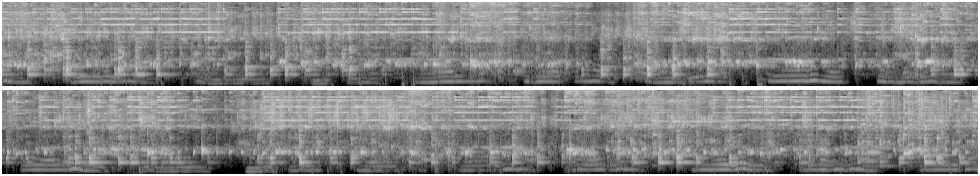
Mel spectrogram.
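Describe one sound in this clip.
An elderly man chants in a low, steady voice close by.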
